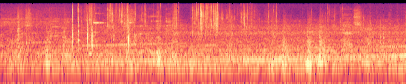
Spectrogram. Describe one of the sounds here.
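A plastic wrapper crinkles in someone's hands.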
